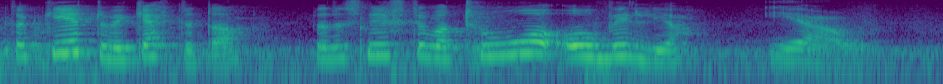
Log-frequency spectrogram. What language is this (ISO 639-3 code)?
isl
